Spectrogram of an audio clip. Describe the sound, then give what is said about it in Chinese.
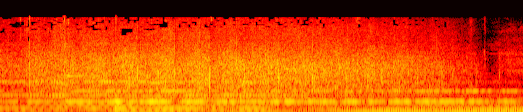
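Brief applause following a speech on an international agreement: steady, dense clapping fills the whole stretch at an even level, with a constant low hum underneath. “沈浩文发言完之后咧，就听到有一下嘅掌声啦”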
